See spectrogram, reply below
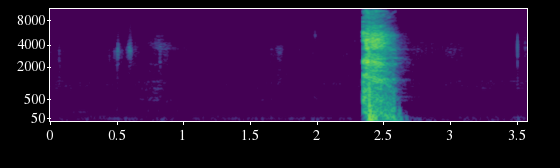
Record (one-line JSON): {"cough_length": "3.6 s", "cough_amplitude": 32768, "cough_signal_mean_std_ratio": 0.18, "survey_phase": "alpha (2021-03-01 to 2021-08-12)", "age": "18-44", "gender": "Male", "wearing_mask": "No", "symptom_cough_any": true, "symptom_fatigue": true, "symptom_fever_high_temperature": true, "symptom_headache": true, "smoker_status": "Never smoked", "respiratory_condition_asthma": false, "respiratory_condition_other": false, "recruitment_source": "Test and Trace", "submission_delay": "2 days", "covid_test_result": "Positive", "covid_test_method": "RT-qPCR", "covid_ct_value": 20.7, "covid_ct_gene": "N gene"}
